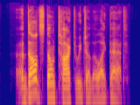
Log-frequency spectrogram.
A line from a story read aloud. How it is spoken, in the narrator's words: I mumbled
